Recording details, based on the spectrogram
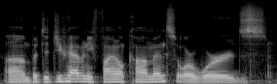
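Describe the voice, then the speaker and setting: A man's voice: fairly low pitch, normal speed, a little mellow. A young man hosting a college radio interview, talking in a laid-back, casual way full of fillers. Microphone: studio microphone.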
